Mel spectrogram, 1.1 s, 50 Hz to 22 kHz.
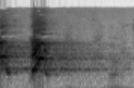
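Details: Shetland Sheepdog named Shaun barking during agility training on the dog walk, practising running contacts, 11 November 2013; one short, sharp, harmonic-rich bark with a soft vocal tail and fading echo.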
